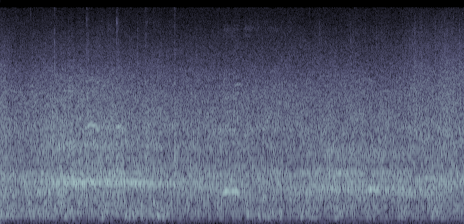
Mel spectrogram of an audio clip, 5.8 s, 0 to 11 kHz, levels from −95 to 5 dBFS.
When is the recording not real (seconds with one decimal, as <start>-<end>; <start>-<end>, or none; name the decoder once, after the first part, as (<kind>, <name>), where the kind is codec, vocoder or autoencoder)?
0.9-3.6 (vocoder, BigVGAN v2)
